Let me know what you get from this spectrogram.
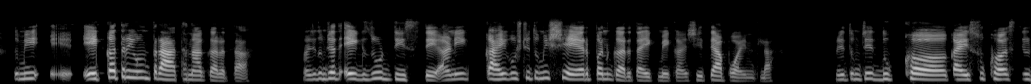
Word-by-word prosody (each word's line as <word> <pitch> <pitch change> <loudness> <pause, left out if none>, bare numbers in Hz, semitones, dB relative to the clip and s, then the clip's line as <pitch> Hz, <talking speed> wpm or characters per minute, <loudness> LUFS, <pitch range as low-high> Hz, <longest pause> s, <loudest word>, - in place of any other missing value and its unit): तुम्ही 260 +2 -1 0.2
ए 485 +1 -10 0.2
एकत्र 340 -7 +4
येऊन 305 -2 -1
प्रार्थना 220 -2 +4
करता. 170 -3 -6 0.6
म्हणजे 220 +3 -8
तुमच्यात 275 +1 0
एकजूट 255 +3 +2
दिसते 210 -3 -2
आणि 245 +4 -2 0.2
काही 250 -1 +4
गोष्टी 270 +3 -7
तुम्ही 285 +1 -5
शेअर 245 -5 +4
पण 250 -1 -2
करता 185 -3 -1
एकमेकांशी 170 +2 -7
त्या 200 -3 +3
पॉइंटला. 155 -3 -10 0.7
म्हणजे 225 +1 -7
तुमचे 255 +2 -4
दुःख, 250 +3 -5 0.4
काही 225 -1 +5
सुख 260 +2 -8
असतील 240 0 -1
235 Hz, 150 wpm, -24 LUFS, 210-265 Hz, 0.7 s, काही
